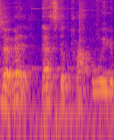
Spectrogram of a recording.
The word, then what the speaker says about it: Jarrell: Jarrell. It's Jarrell. That's the proper way to pronounce it, man.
